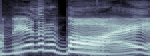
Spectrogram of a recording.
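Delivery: put-on very loud, intimidating, menacing, "boy" stretched out. Standing still outside the smoke cloud, calling out, intimidating. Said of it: "I'm gonna be intimidating".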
